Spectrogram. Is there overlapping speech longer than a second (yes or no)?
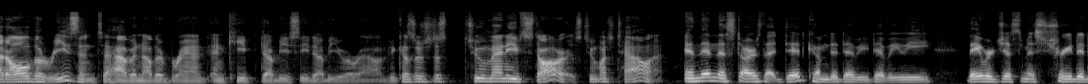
no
